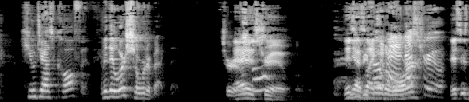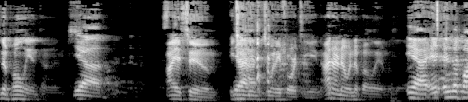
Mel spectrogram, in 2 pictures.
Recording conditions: poor sound quality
